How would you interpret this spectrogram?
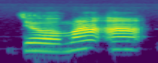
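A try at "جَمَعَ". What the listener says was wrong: Nggak ada yang panjang. Zoma'a. Zoma'a. Nggak ada yang panjang kan?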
